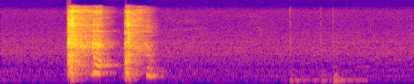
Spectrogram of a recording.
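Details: Two quick, harsh coughs from an adult speaker who reports being unwell with a sore throat and coughing throughout the recording; a plain cough in a quiet room.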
